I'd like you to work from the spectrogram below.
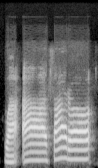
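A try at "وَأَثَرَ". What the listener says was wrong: Iya, tapi jangan panjang-panjang, satu alif aja. Dua ketukan. Wa athara.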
